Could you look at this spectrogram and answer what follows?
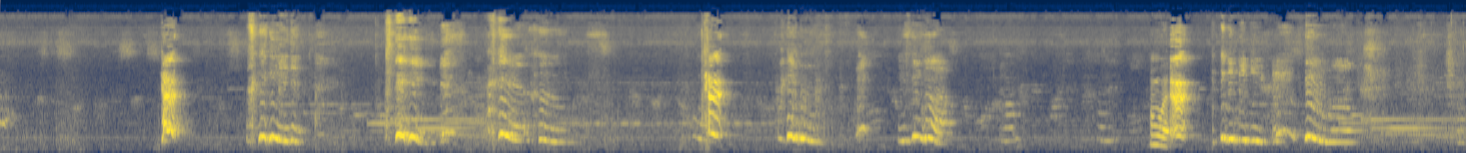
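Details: A mother's hiccups: short, sharp, voiced adult female hiccups, each followed by a young child's laughter, ordinary hiccups.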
